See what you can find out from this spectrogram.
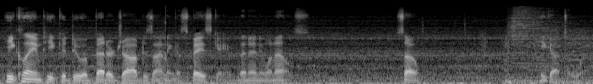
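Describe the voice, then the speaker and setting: A man's voice: low-pitched, fairly even intonation, moderate pace, lightly acted. An actor playing a man who narrates an eerie first-person account about his programmer friend in an audio drama. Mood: confiding. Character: male storyteller recounting his programmer friend's eerie tale. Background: music.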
